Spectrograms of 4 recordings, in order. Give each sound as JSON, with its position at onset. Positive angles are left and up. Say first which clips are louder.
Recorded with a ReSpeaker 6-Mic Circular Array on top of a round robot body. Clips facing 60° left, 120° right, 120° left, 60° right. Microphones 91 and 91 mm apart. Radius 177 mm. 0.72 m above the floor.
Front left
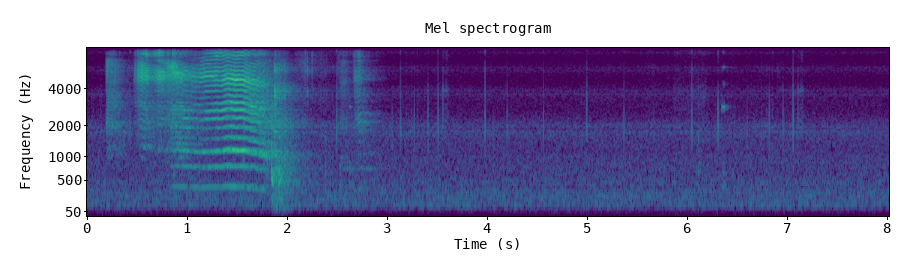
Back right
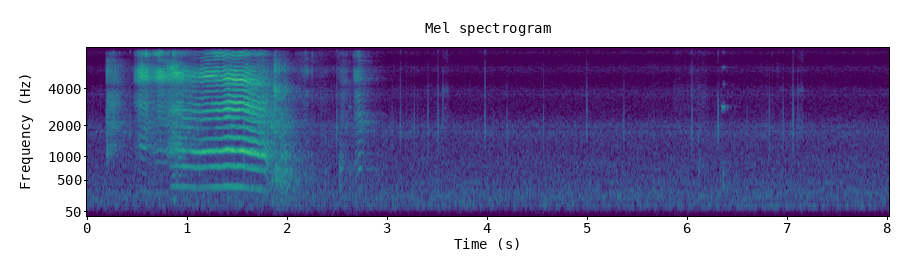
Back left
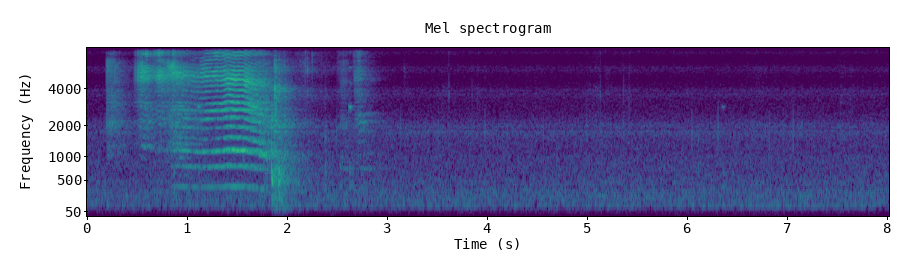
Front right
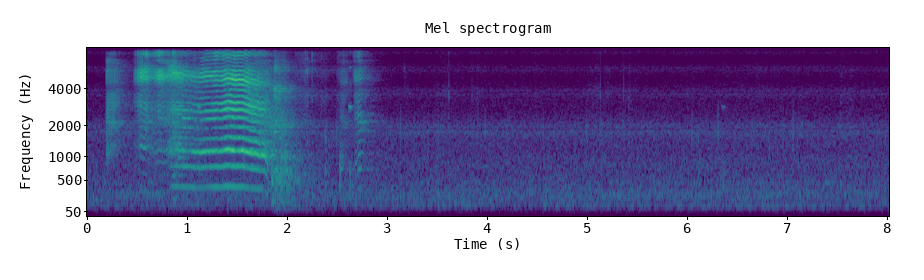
{"t": 0.2, "sound": "a baby crying", "louder": "back right 4 dB, front right 5 dB", "azimuth_deg": -85, "distance_m": 0.7}
{"t": 1.8, "sound": "a door slam", "louder": "front left 1 dB, back left 1 dB", "azimuth_deg": 110, "distance_m": 0.7}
